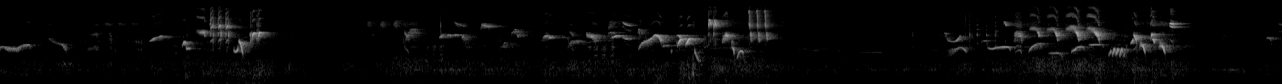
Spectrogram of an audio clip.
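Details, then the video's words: Three separate song bouts from a common nightingale, each a varied rush of high chirps, slurs and clicks, separated by brief silences. "Chant du ROSSIGNOL PHILOMELE"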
